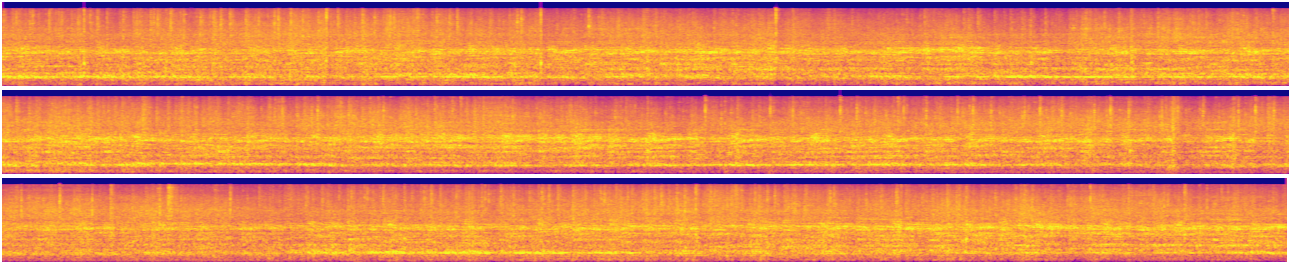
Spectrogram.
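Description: O-gauge brass model steam locomotive and passenger cars running at speed on a model railway layout: a steady, continuous clatter and rumble of the wheels on the track.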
